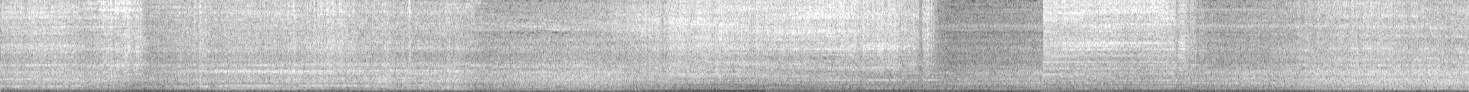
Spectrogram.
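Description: A small vertical bandsaw running and cutting knife-handle stock: thin liner sheets, then a dark wooden block, its blade hissing steadily through the material. The cutting noise drops out briefly about nine seconds in, then carries on.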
